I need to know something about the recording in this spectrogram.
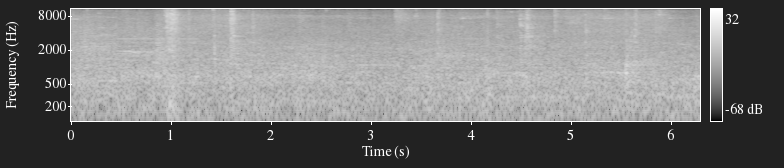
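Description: Metal clanks as a worker handles an engine block.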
